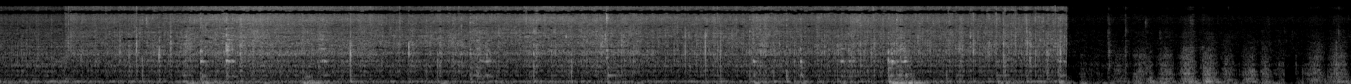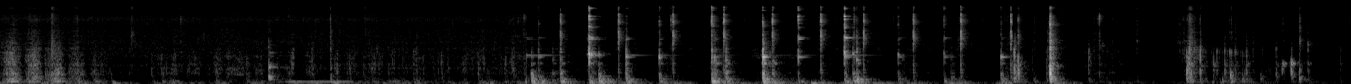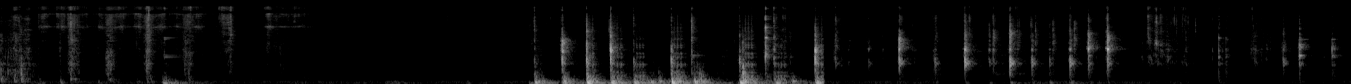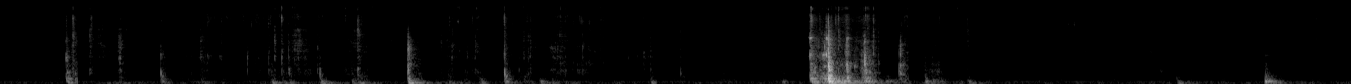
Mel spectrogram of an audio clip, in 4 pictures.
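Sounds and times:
spoon tapping in glass: 0:18.8 - 0:23.7.

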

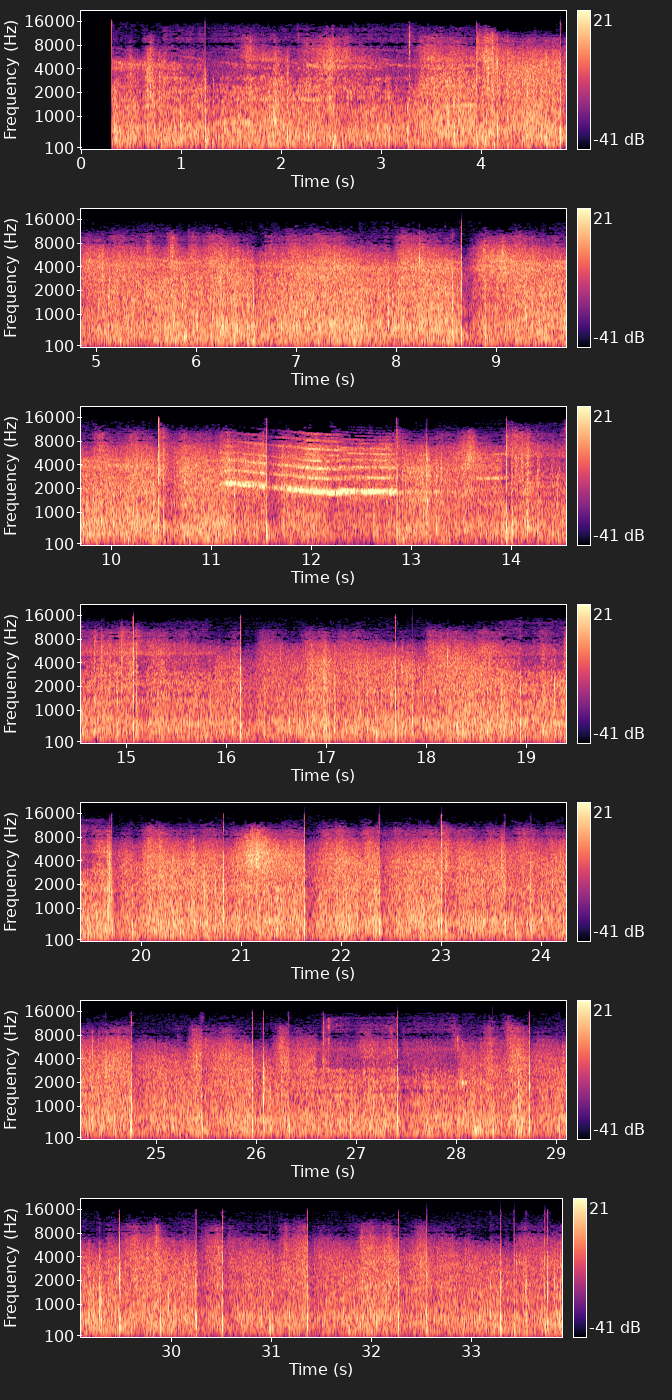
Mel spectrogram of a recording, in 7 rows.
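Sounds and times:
fireworks bangs and crackles: 0:00.3 - 0:33.9
firework whistle falling in pitch: 0:11.1 - 0:14.2.

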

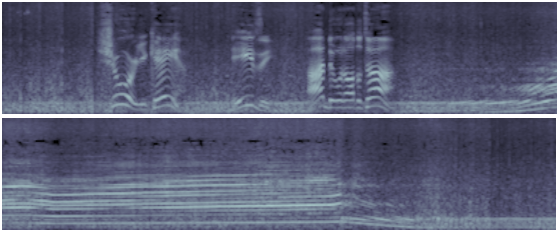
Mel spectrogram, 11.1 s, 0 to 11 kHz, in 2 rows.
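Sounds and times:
wind rush over microphone: 0:00.0 - 0:11.0
motorcycle engine revving: 0:02.7 - 0:11.0.

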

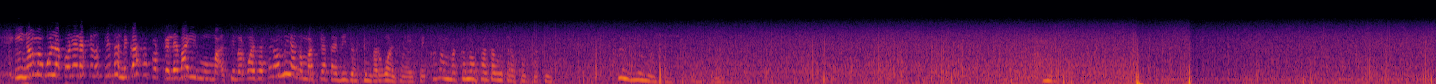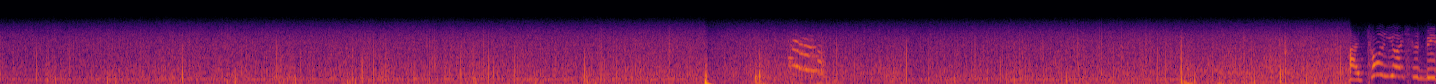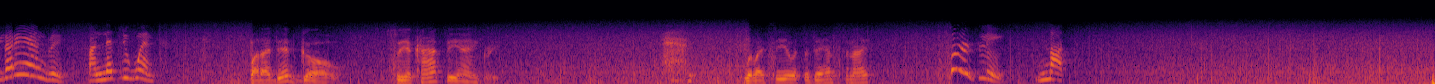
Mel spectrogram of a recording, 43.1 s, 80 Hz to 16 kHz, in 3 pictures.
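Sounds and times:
film soundtrack hiss: 0:00.0 - 0:43.0
high falling call: 0:22.0 - 0:22.8.

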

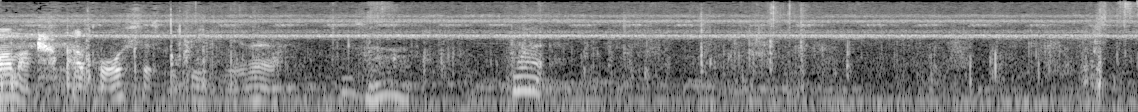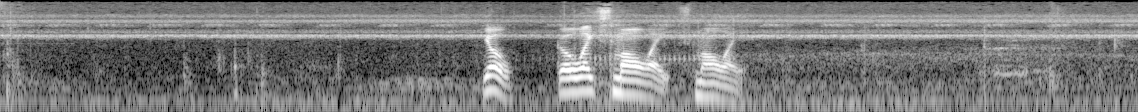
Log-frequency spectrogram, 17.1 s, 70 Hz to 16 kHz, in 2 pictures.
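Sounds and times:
crickets trilling: 0:00.0 - 0:17.0.

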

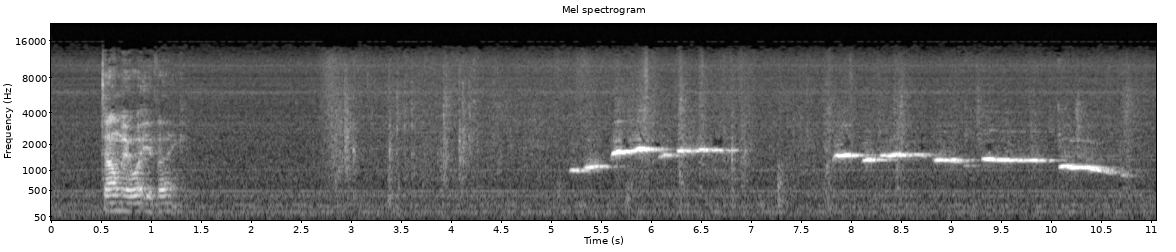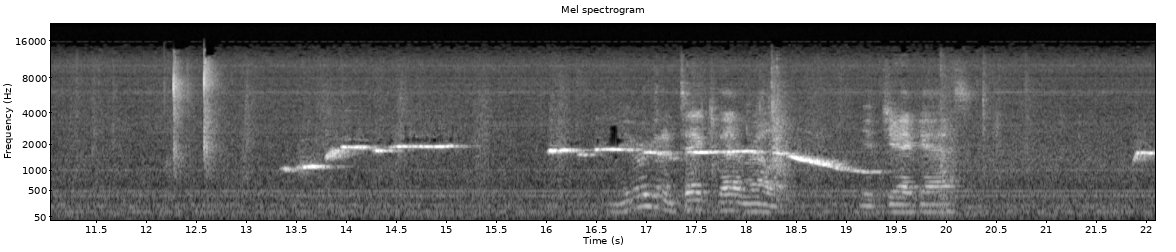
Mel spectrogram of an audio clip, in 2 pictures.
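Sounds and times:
person whistling a tune: 0:05.2 - 0:07.0, 0:07.8 - 0:10.9, 0:13.4 - 0:15.2, 0:16.0 - 0:19.4.

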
